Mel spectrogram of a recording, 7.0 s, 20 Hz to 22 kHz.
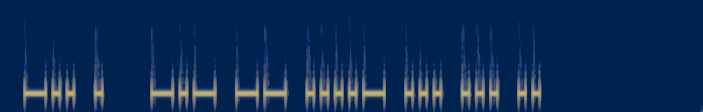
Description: Morse code, heard as a keyed tone, about 17 wpm, 700 Hz. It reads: DE KM4SSI
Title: USA Callsign DE Callsign 17wpm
